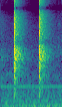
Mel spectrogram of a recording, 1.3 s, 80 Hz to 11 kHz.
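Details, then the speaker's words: Biotronix focused (not radial) shockwave applicator applied to the operator's own hand at minimum intensity, frequency 120, 1500 shots selected: sharp snapping clicks about half a second apart as it fires. "देख सकते हैं focus stock आ रही है मेरे को। Intensity अभी minimum है।"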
